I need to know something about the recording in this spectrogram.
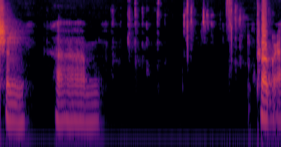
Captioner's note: pause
